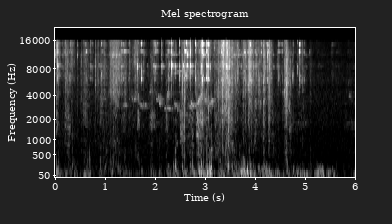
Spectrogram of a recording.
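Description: Footsteps on a dirt path, an irregular run of crunching steps that eases off near the end.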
